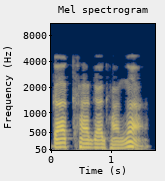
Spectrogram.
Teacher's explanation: the back of the tongue pressing against the back of the throat there, on the back side. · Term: guttural position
